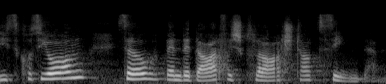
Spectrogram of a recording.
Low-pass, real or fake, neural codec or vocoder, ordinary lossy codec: 10.8 kHz; fake; codec, 16 kHz in and 24 kHz out, 0.6 kbps, FocalCodec, streaming, 4096 codes; AAC, 48 kbps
